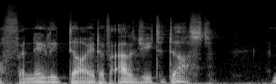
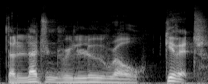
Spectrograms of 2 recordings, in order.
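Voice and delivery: forceful, louder threat at the end; snarling villain; 4 dB louder than usual. A narrator's reading. Robed man holds a knife to a throat, snarling demand. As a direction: demand it like a menacing robber. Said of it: "he snarled".

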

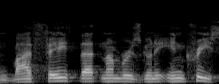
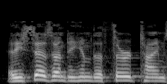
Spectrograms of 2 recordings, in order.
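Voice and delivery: usual speaking voice

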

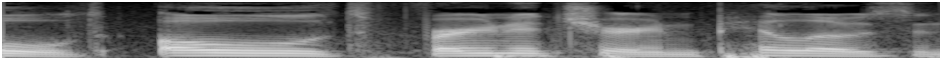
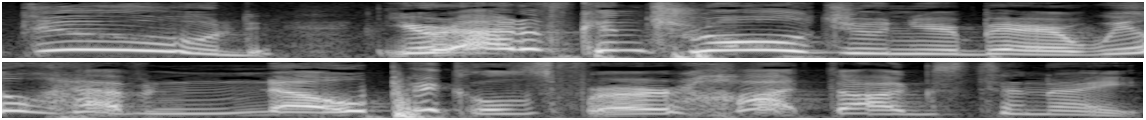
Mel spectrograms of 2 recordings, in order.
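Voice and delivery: exasperated Bubby; 10 semitones higher than usual. Acted. Bubby scolding Junior Bear, high and fed up. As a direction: complain at the little bear. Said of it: "Bubby was like".

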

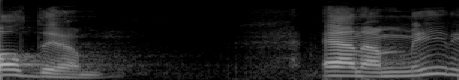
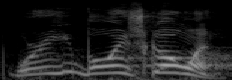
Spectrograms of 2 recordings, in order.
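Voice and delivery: put-on higher, indignant father calling after his boys; startled father; 7 semitones higher, 3 dB quieter than usual. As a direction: play the father left alone on the boat, higher. Father left behind by sons.

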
